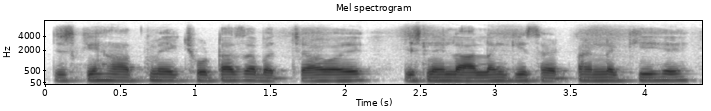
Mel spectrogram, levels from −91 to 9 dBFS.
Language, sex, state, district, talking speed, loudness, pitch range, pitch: Hindi, male, Uttar Pradesh, Lalitpur, 230 wpm, -16 LUFS, 110-120 Hz, 115 Hz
